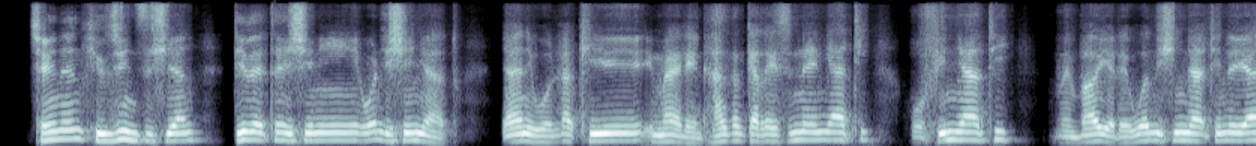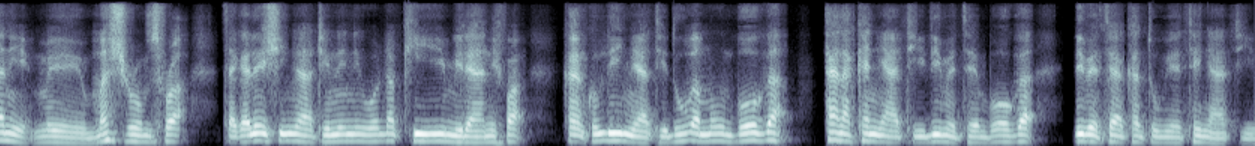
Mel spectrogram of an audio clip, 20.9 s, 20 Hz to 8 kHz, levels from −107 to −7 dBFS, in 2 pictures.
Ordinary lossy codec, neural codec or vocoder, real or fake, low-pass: AAC, 32 kbps; codec, 16 kHz in and 24 kHz out, 0.9 kbps, LongCat-Audio-Codec, four codebook decoder; fake; 7.2 kHz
